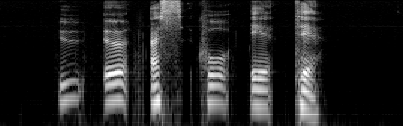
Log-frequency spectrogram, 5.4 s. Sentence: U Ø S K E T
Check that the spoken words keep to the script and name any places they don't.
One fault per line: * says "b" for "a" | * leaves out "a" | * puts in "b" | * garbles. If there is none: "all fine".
all fine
